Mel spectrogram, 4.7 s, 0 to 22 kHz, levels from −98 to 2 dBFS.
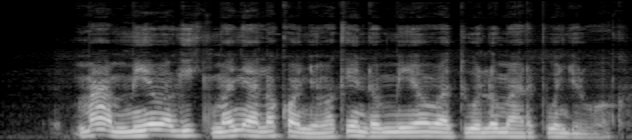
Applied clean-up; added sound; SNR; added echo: none; none; none; reverberation time 0.2 s.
